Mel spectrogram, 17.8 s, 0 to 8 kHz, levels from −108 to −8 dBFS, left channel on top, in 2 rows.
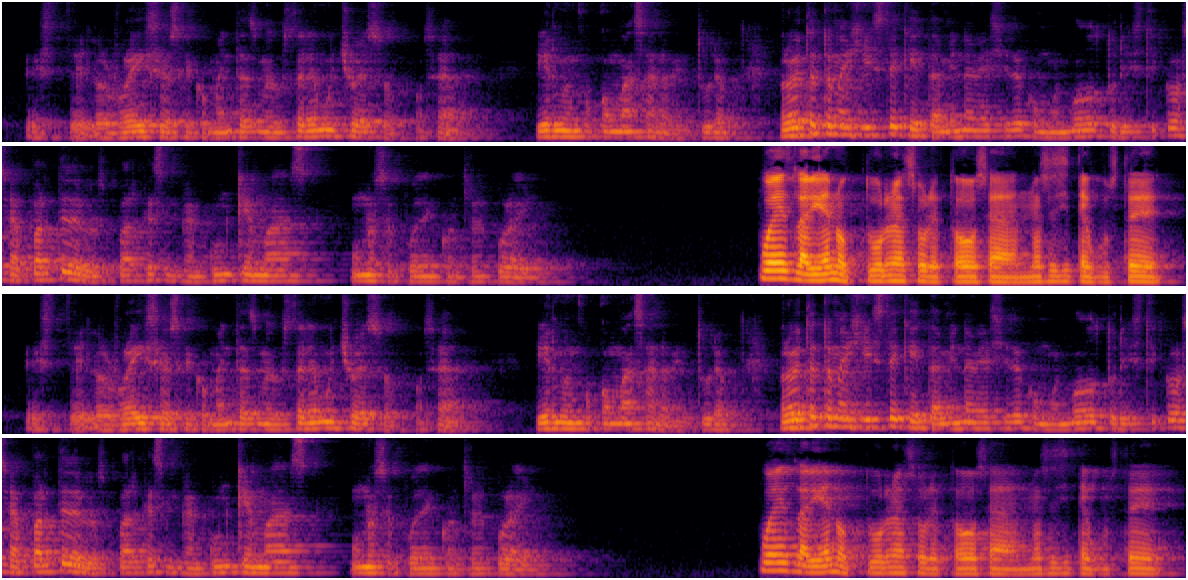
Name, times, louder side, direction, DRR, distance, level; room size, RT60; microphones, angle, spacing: voice 1, 0.2-3.5 4.0-5.5 5.8-11.2 11.5-12.9, right 1 dB, 15° right, 3 dB, 2.0 m, -43 dB
voice 2, 14.6-17.6, left 7 dB, 80° left, 18 dB, 0.5 m, -33 dB
17.0 x 15.0 x 4.7 m, 0.85 s
head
